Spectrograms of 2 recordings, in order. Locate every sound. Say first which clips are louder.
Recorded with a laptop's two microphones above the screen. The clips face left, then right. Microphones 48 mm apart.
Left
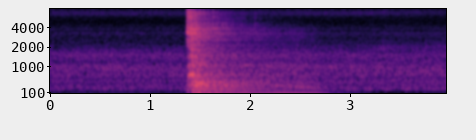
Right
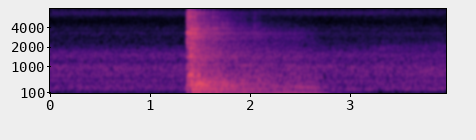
1.4 s a door slam: right 3 dB; 60° right (ahead or behind), 1.7 m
